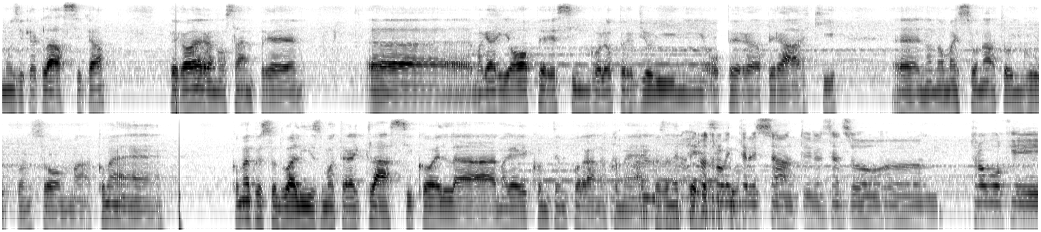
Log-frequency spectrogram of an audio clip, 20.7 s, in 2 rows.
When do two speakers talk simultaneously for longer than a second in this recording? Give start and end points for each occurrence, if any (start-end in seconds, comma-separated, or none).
16.4-17.8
